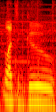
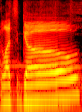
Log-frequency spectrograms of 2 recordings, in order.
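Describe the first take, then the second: First: The last word ends in an 'oo' vowel. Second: The last word ends in a normal 'oh' vowel. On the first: It jokingly reads out the typed extra letters. "I always like to pronounce it like let's let's goo" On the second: It is the usual cheer. "they mean like let's go"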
